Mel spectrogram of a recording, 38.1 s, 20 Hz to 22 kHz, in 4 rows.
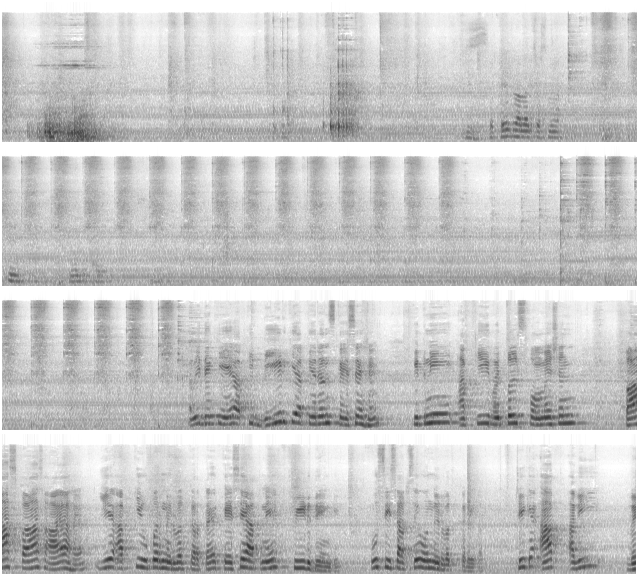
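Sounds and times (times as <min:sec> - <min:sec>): wire brush scrubbing metal: 0:17.9 - 0:21.9.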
